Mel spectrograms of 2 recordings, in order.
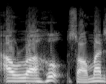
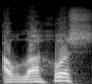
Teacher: gampangnya alif lam ini tidak dibaca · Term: alif lam syamsiah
